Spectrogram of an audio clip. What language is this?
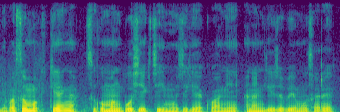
Kalenjin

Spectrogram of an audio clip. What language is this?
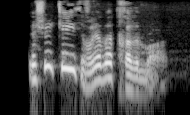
Kabyle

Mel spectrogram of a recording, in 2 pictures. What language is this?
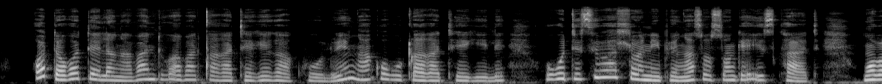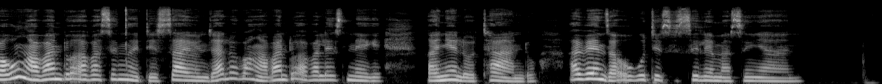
North Ndebele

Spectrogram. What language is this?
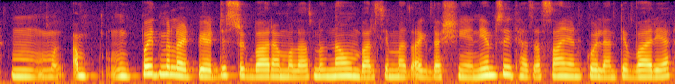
Kashmiri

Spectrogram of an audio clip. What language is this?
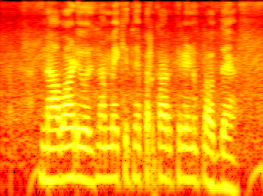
Hindi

